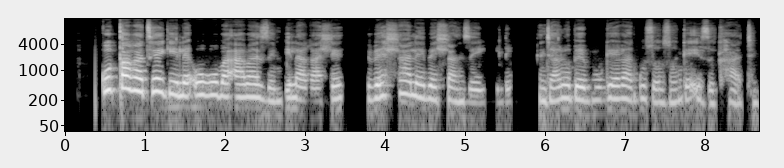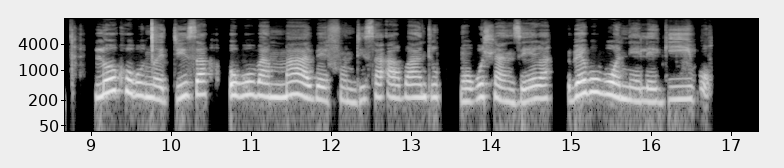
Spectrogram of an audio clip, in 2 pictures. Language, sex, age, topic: North Ndebele, female, 36-49, health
